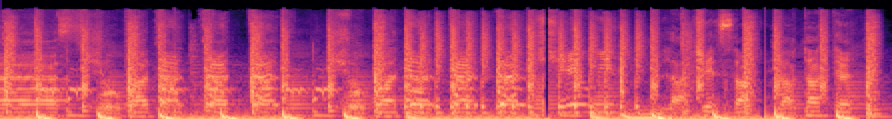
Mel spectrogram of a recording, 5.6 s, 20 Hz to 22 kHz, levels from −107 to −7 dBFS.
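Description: The output buffer ran empty four times and the converter held its last sample, an underrun with held sample, freezing the sound flat briefly at 1.08 s, 2.32 s, 3.40–3.43 s and 4.76–4.78 s. Each dropout loses a few to about thirty milliseconds of audio.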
